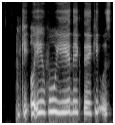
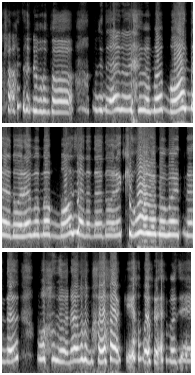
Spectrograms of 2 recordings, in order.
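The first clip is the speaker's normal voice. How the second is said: heaving sobs; 2 semitones higher, 4 dB louder than usual. Acted. Daughter sobbing to her mother about the pain, heaving sobs. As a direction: sob out the pain between breaths. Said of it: "ऐसे बहुत ही उठ उठ के ना रोने लगती है".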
